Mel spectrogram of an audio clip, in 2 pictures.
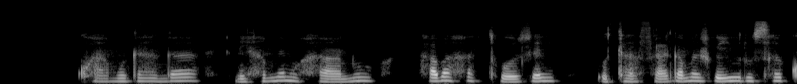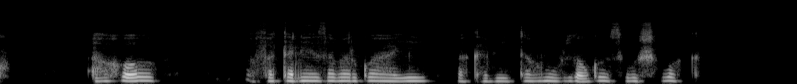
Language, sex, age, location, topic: Kinyarwanda, male, 18-24, Kigali, health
